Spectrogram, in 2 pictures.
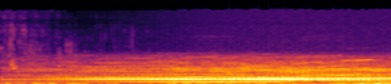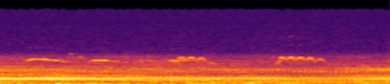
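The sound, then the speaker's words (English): A small plane's engine drones as a low, steady hum with a buzzing harmonic texture, holding fairly even throughout, as the plane leaves a tundra landing spot by a partly frozen lake and disappears over the horizon. Faint wavering, warbling calls rise over it near the end. “As I watch the plane disappear over the horizon, the sound of the plane's engine is slowly replaced by the hum of mosquitoes.”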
